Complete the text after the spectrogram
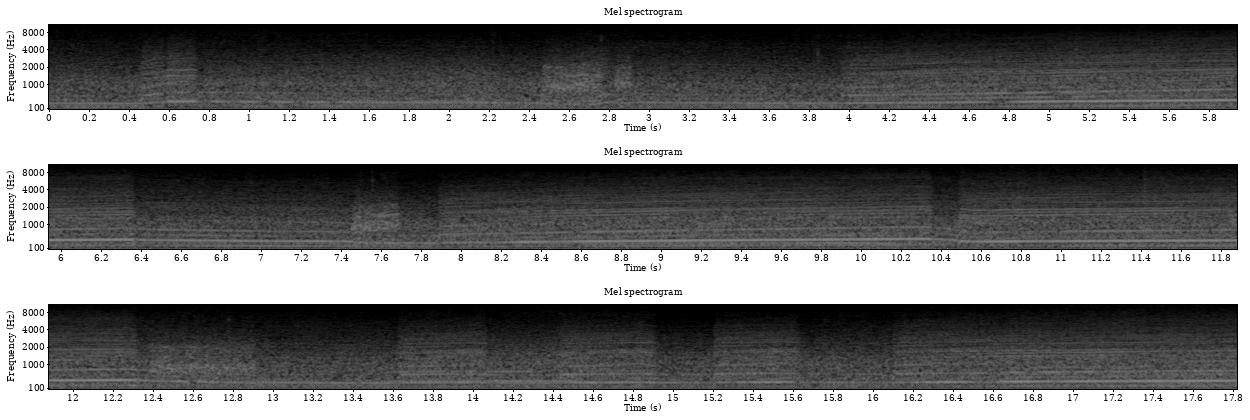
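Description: A car engine revs steadily, rising and dropping in pitch as the gears shift.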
